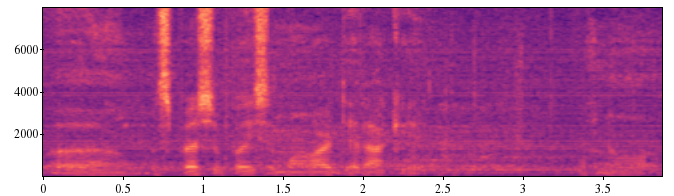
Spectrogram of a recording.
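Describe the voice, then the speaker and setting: A young man, a college basketball player speaking softly and sincerely in a media scrum, leaning on "you know.". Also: on the low side, completely flat delivery, unhurried, creaky. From Bahamas. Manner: soft-spoken and heartfelt, full of "you know". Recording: loud background noise.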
